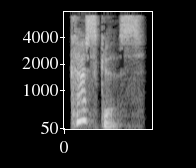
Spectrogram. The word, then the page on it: cuscus: British English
